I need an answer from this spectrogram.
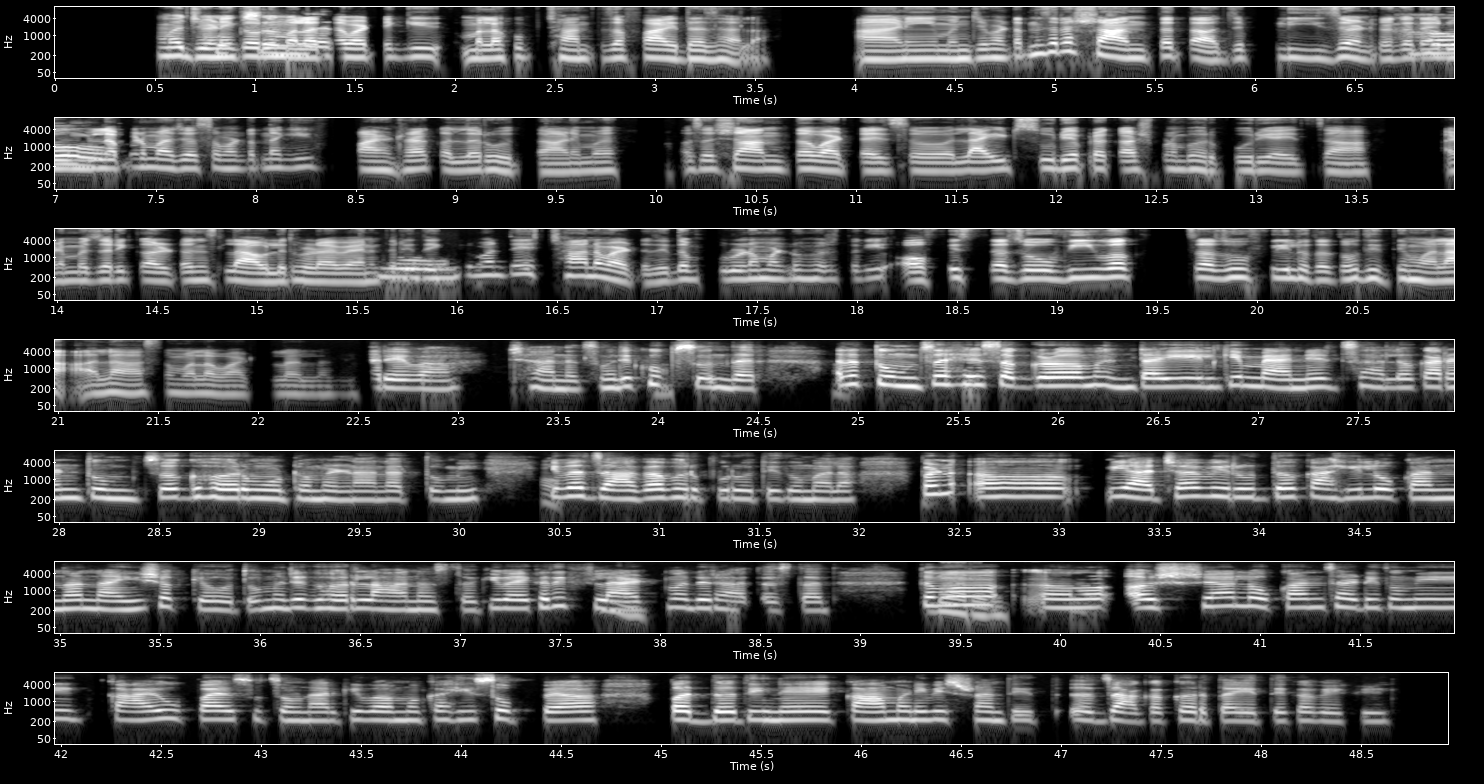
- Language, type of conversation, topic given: Marathi, podcast, काम आणि विश्रांतीसाठी घरात जागा कशी वेगळी करता?
- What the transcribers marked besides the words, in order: other background noise; in English: "प्लिजंट"; in English: "कर्टन्स"; in English: "वीवर्कचा"; tapping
